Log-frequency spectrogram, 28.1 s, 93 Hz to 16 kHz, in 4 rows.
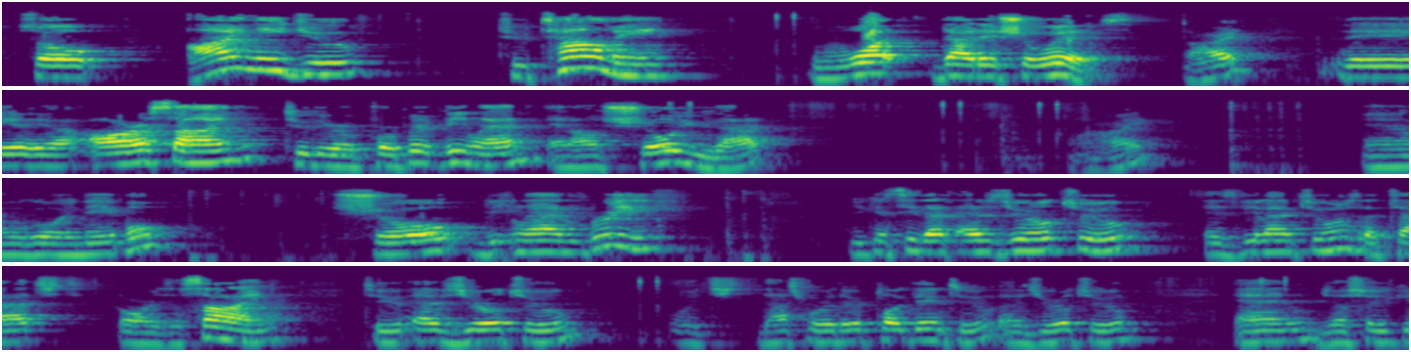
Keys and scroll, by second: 13.1 Return, 14.6-17.6 typing, 14.9 Return, 17.7 Return.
